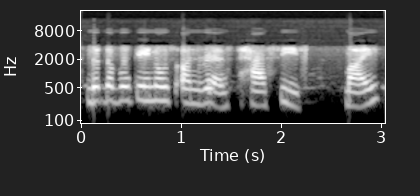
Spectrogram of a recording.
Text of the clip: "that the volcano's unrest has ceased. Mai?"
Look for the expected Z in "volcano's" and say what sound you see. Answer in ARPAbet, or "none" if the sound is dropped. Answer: S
